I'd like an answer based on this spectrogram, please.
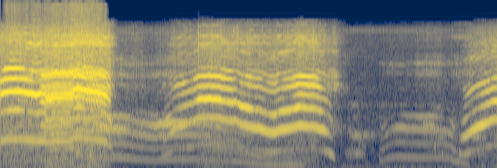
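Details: Two male domestic cats fighting for territory outside a house; a harsh, loud screech opens, then drawn-out wailing yowls that bend up and down in pitch, overlapping low and high voices, with brief pauses.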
